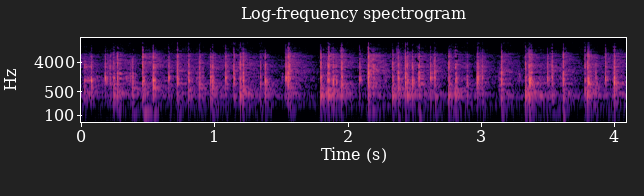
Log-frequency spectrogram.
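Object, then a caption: Small cardboard box. Fingertips and short nails tap and scratch the sides of a tall, narrow, printed cardboard box for a 9 ml perfume bottle, which stands upright and hollow on a table. The sound is a quick run of light, dry, hollow taps with brief papery scratches, centered in the mid range with a bright edge and almost no low end. Each tap stops almost at once.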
